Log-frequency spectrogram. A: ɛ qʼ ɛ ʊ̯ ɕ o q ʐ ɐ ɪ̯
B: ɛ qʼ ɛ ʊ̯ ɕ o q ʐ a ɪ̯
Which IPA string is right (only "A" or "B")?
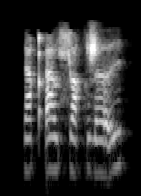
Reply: A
